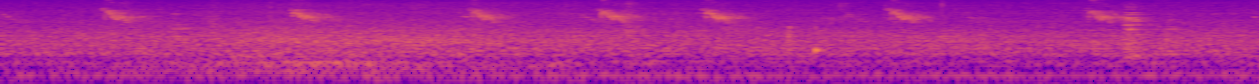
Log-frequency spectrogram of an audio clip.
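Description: A small bird chirping over and over, short high chirps that each fall in pitch, about one every half second, over a steady low background hum.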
